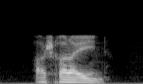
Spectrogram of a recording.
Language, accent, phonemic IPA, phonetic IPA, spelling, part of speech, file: Armenian, Eastern Armenian, /ɑʃχɑɾɑˈjin/, [ɑʃχɑɾɑjín], աշխարհային, adjective, Hy-աշխարհային.ogg
- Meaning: 1. earthly 2. material 3. worldly, profane; secular, lay, temporal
